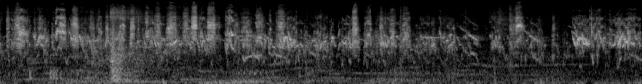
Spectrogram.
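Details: Budgerigars, small Australian parrots, chattering together in a dense chirping chorus of rapid, scratchy warbles and squeaks, overlapping high notes with short louder bursts and no pauses.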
